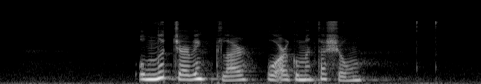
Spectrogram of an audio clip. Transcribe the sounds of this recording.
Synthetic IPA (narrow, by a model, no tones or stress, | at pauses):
ʔʊmnʉt͡ʃɑɹʋɪŋkləɹoːʔɑɹɡʉmɛnt̪ɑʃuːn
